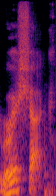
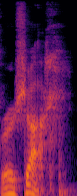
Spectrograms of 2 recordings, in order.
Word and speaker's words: Rorschach: Is that how you pronounce that? Rorschach. Rorschach.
